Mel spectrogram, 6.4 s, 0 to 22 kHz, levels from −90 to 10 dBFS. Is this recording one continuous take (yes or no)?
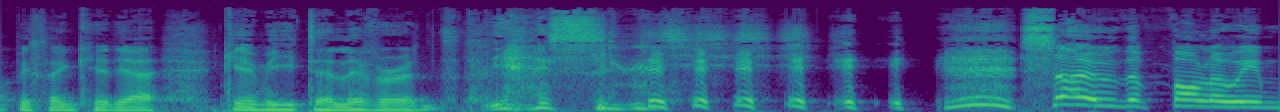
no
